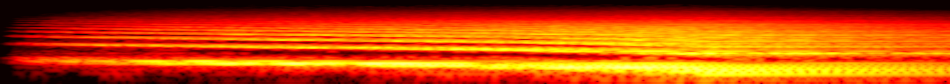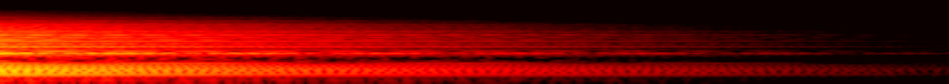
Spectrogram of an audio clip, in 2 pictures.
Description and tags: synthesized sound of "dropping" tone.
dropping, sound, synth, synthesis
